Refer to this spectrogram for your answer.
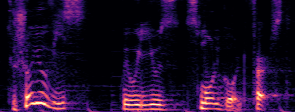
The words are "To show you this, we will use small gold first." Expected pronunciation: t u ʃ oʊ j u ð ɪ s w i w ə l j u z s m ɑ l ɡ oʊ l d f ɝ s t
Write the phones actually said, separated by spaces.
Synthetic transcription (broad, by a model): t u ʃ oʊ j u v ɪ s w i w ə l j u z s m ɑ l ɡ oʊ l d f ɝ s t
